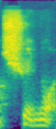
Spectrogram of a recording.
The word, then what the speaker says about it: 怯懦: And the next one, 怯懦, it's not 去. I heard so many native speakers, pronounce it wrong, 怯懦, 怯懦, timid.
